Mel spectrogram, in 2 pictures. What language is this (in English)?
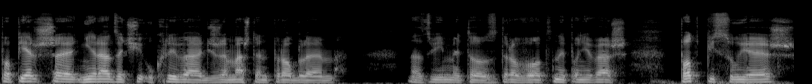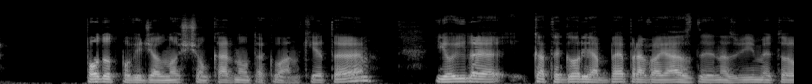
Polish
